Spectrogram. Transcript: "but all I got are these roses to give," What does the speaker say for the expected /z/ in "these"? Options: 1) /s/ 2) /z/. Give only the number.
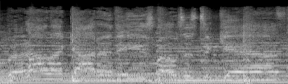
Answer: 2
